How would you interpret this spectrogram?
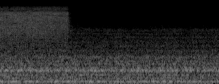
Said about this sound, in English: At Maple Landmark Woodcraft in Burlington, Vermont, toy fire trucks are being sprayed with finish.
